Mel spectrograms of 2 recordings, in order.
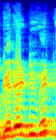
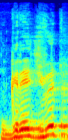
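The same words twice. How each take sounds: First: The D is said as a plain d sound. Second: The D is said as a j sound. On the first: The speaker calls it wrong. "ग्रेजुएट नहीं पढ़ सकते" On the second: The speaker calls it right. "ग्रेजुएट पढ़ते हैं"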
